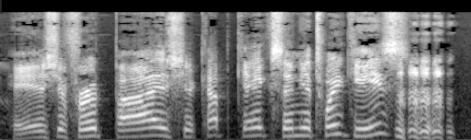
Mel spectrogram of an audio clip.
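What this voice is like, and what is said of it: Small-town character voice. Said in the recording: “doing that voice. That's the voice I always do when I'm talking about people in Smallville”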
